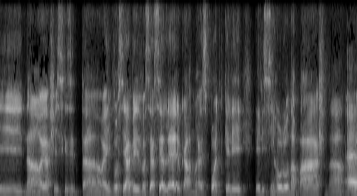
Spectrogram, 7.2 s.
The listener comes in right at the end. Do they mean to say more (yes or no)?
yes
